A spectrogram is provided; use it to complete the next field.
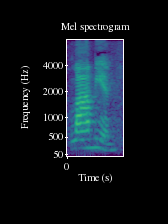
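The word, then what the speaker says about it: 拉面: Lamian. That's apparently the correct way to say it. But we have adapted to ramen, whereas even in the Midwest, some women that I've talked to call it ramen.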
